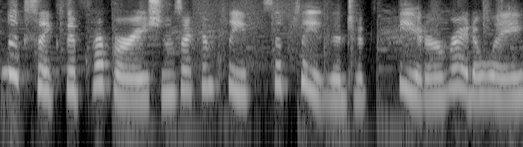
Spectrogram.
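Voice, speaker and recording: Putting on a character voice, a woman speaks at a very fast pace with a high pitch. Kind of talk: game dialogue read aloud. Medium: virtual streamer. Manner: theatrical.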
